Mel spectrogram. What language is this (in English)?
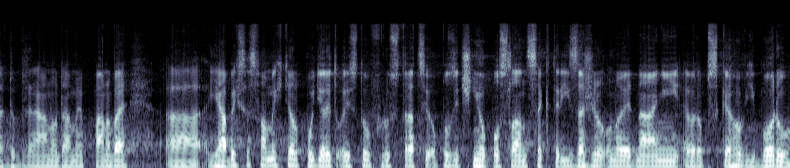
Czech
